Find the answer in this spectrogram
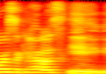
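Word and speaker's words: Orzechowski: last name we didn't know how it was pronounced back then now I know how to say it yeah we know so Tom orzikowski yes we'll be at the Comic-Con on Sunday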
